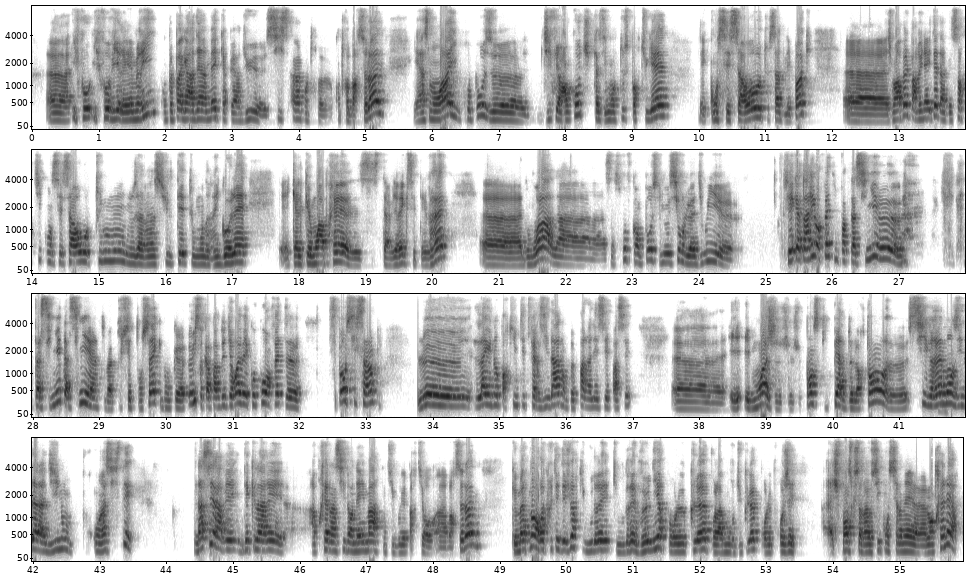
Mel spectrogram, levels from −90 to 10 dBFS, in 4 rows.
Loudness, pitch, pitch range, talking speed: -14 LUFS, 175 Hz, 150-215 Hz, 220 wpm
